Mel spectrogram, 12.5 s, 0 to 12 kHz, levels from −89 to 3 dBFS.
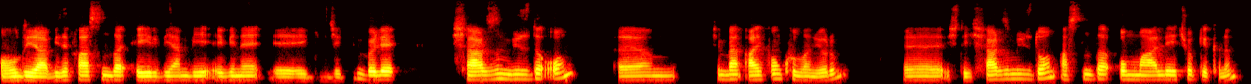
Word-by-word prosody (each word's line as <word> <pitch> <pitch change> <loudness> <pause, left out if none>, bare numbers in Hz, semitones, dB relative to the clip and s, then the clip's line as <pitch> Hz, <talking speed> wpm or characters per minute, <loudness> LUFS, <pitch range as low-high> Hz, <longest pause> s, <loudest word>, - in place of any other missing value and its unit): Oldu 115 +2 +3
ya. 110 -2 +7
Bir 115 - -1
defasında 125 0 +2
Airbnb 120 +1 +1
evine, 120 0 -1
eee, 105 -1 -2
gidecektim. 105 - -12
Böyle, 130 0 +6 0.6
şarjım 135 +3 +3
%10, 160 - 0 0.4
emm, 120 +1 -3 0.4
şimdi, 135 -1 -6
ben 145 0 +3 0.2
iPhone 155 +4 -2
kullanıyorum. 120 - -3 0.6
Eee, 115 0 -2
işte, 110 - -8
şarjım 140 +5 0
%10, 160 +7 -1
aslında 145 +2 -2
o 140 - +3
mahalleye 135 0 +1
çok 140 0 -5
yakınım. 170 - -5
130 Hz, 120 wpm, -23 LUFS, 115-140 Hz, 0.6 s, ya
